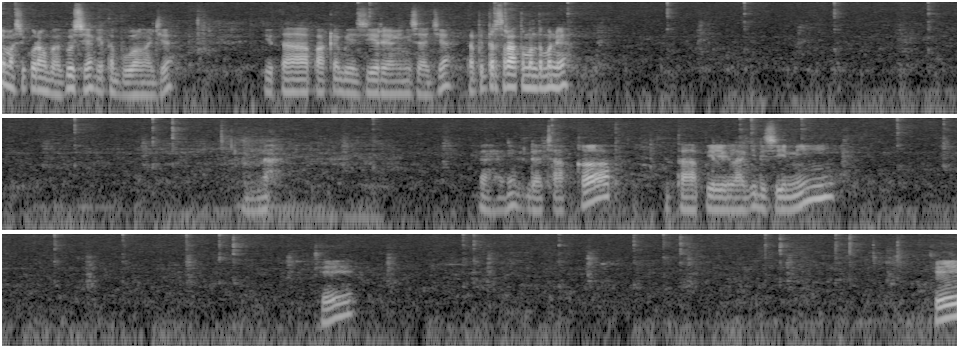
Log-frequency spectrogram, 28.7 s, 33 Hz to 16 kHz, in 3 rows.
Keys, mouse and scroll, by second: 0.0 click, 1.4 Delete, 2.4 b, 3.5 click, 4.9 click, 5.6 click, 7.4 click, 9.2-10.4 drag, 11.0 click, 11.0 middle click, 11.8 space, 13.2-15.2 drag, 16.0 b, 16.9 click, 17.5 click, 18.9 click, 20.3 click, 21.2 right click, 23.7 click, 24.0-24.6 scroll up 1, 24.6 click, 25.6 scroll up 1, 25.7 right click, 26.7 right click, 27.4 right click, 27.9 space.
